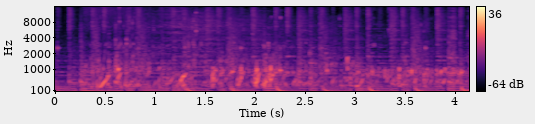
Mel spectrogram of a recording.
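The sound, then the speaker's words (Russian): A playful vocal gurgle: a woman's voice bubbles and warbles with joy in quick, rising chirps, repeated steadily for about four seconds with no words spoken. “Это был не глоток, это было счастливое бульканье.”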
